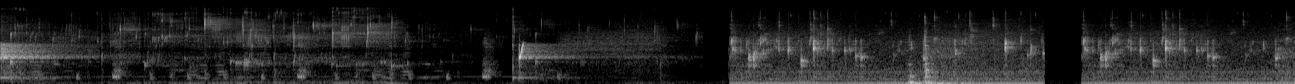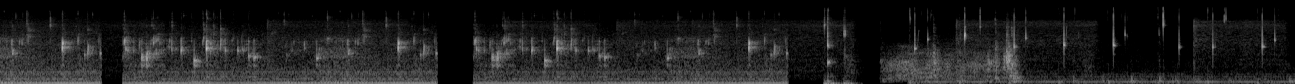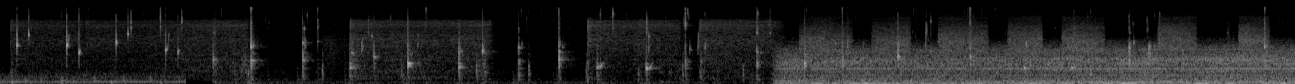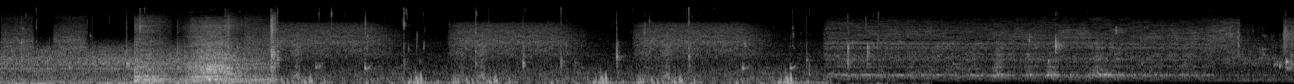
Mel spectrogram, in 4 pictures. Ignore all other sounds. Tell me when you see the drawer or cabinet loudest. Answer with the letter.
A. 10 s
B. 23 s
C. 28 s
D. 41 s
D.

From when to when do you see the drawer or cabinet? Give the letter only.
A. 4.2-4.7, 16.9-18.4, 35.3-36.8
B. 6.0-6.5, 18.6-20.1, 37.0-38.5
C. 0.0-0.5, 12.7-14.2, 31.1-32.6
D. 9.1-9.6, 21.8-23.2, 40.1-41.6
D.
